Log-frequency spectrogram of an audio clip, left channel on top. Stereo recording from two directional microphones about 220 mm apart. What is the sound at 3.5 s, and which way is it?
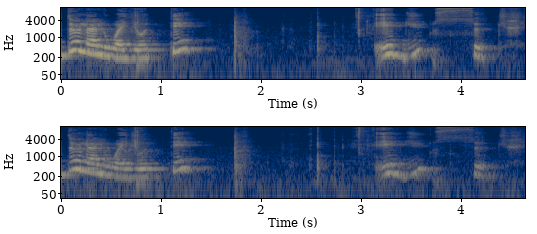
Speech, 50° left (ahead or behind).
